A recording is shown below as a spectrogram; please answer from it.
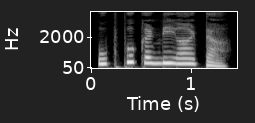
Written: ಉಪ್ಪುಕಡ್ಡಿ

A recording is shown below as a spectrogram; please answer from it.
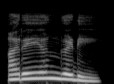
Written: ಅರೆಯಂಗಡಿ

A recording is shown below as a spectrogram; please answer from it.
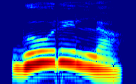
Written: ಗೊರಿಲ್ಲ

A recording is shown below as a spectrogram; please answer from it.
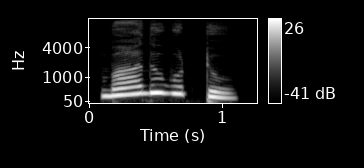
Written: ಬೆದೆಗೂಡು

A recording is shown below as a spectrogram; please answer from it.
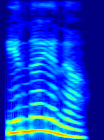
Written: ಇರ್ನಯನ

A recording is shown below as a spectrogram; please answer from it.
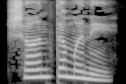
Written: ಶಾಂತಮನ

